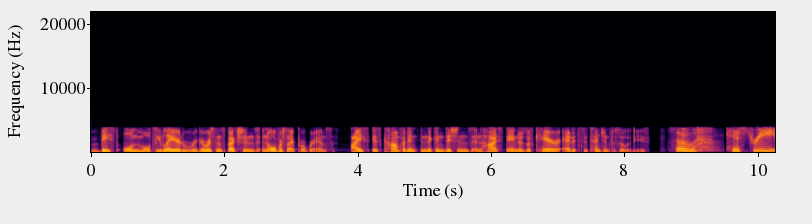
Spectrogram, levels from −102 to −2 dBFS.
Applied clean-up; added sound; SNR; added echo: none; none; none; none.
